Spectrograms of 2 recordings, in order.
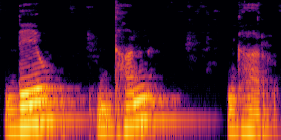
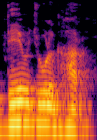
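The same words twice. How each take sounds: First: देव धन घर, split into parts, धन said for the plus sign; said the right way. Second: Slow देव जोड़ घर, saying जोड़ for the plus sign; the wrong way. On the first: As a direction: read देव धन घर as a sum, each part apart. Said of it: "इसको जोड़ मत बोलिएगा". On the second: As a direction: spell out देव जोड़ घर slowly, saying जोड़ aloud. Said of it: "ऐसे बोलेंगे ... उच्चारण ये गलत हो जाएगा". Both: Shown as a demonstration.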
